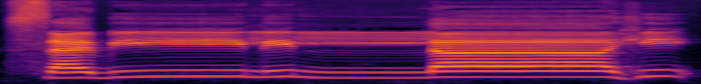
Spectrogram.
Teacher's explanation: یہاں پہ اللہ والا لام ہے لیکن اس سے پہلے زیر ہے، تو اس کو ہم نے کیا کرنا ہے؟ باریک پڑھنا ہے، موٹا نہیں پڑھنا، اور لام کو جب ادا کرنا ہے تو کھڑی زبر کی وجہ سے اس کو آپ نے لمبا کرنا ہے۔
